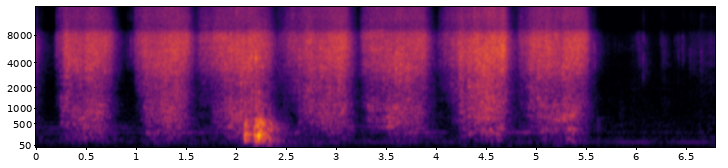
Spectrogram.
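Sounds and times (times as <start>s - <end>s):
brushes rubbing paper on snare drum: 0.3s - 5.6s.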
